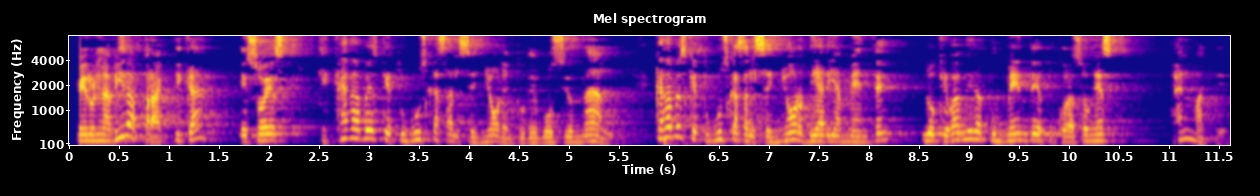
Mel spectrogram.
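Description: A man's voice: on the high side, animated, moderate pace. A man preaching a sermon in an earnest way, often asking his listeners questions.

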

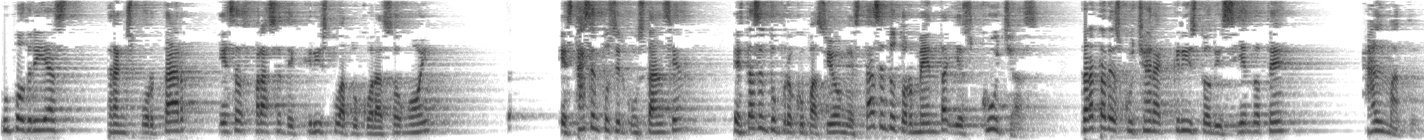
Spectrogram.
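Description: A man's voice: high-pitched, animated, measured pace, a little mellow. A man preaching a sermon in an earnest way, often asking his listeners questions.

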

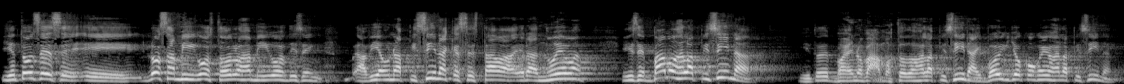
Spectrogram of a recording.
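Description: High-voiced male preacher in a reverberant hall. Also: animated, a little fast. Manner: storytelling that drops soft and low in tense moments, then rises to emphatic preaching. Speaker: pastor. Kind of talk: sermon with a personal story.

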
